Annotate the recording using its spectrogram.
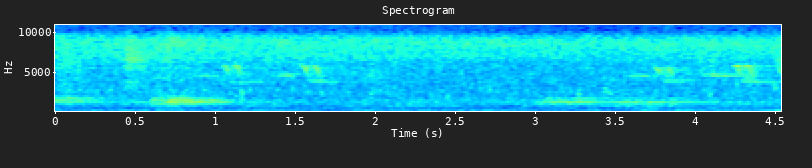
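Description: Crows call nearby.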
